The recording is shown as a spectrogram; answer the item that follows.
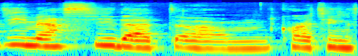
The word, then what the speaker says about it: merci: Here I do like the merci that Krating says. Merci. He did pronounce the R, which not a lot of people have.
